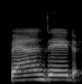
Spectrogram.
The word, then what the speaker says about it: Band-Aid: Band-Aid is 2 words, but to pronounce them like one, I'll take that D and transfer it to the vowel.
